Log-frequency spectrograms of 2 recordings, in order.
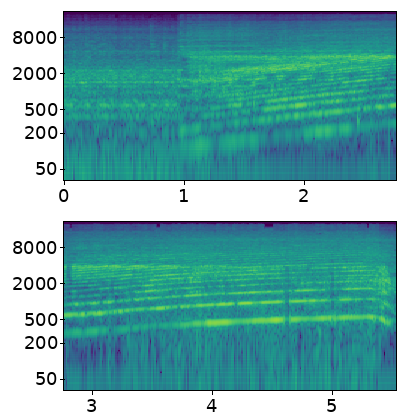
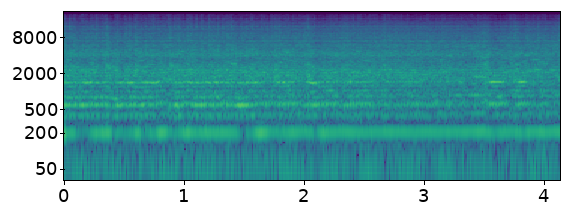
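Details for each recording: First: Ielasi-tuned Terra EVO nitro RC engine on the dyno at heat cycle seven, tuning the high-speed needle: two hard pulls climbing to a high scream with faint roughness near the peak; it breaks up slightly at top end. Cause not confirmed. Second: RC nitro engine, Terra EVO, on a dyno warming up: steady, clean high buzzing drone creeping up in rpm as the engine heat-saturates and clears its richness; healthy warm-up.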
